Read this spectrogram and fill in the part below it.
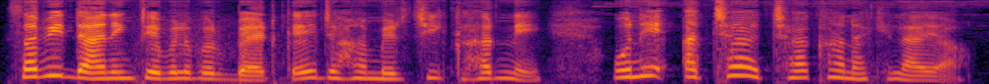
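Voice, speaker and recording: A woman's voice: mid-range voice, expressive, normal speed, warm tone, no room sound. A woman narrating a scripted children's story.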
